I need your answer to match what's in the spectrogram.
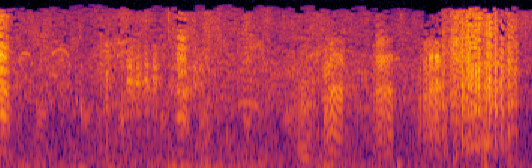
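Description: A dense chorus of thousands of seabirds on Rain Island calling all at once as they jostle for space in the centre of the island, harsh honking and squawking cries overlapping continuously, with a brief louder swell of calls toward the end.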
